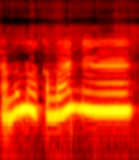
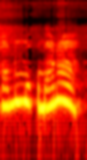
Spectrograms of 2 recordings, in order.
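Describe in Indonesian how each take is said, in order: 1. Ditanyakan dengan suara lembut. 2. Ditanyakan dengan suara keras dan membentak. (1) "lebih sopan, lebih halus"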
